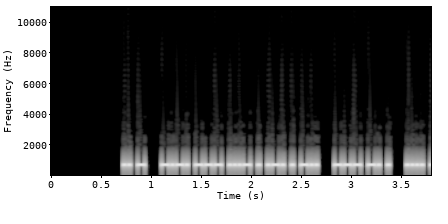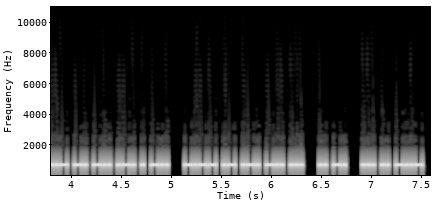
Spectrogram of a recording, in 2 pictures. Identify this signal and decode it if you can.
Morse code, heard as a keyed tone, about 49 wpm, 700 Hz. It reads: IT COVERED ONE HUNDRED YARDS IN SIX
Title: A Sound Of Thunder 50wpm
